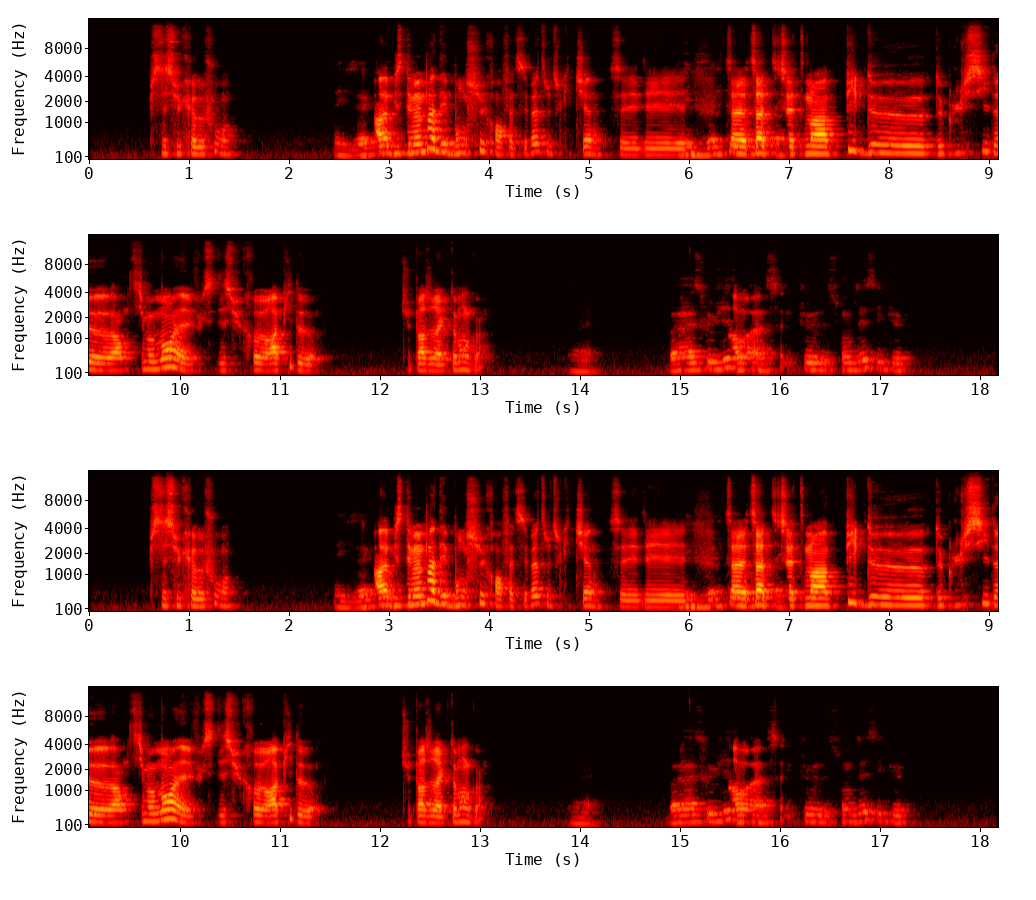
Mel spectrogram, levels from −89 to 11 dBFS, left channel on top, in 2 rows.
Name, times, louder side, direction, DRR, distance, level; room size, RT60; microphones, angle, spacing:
voice 1, 0.6-1.4 2.9-6.0 6.4-11.4 12.2-13.0 15.5-15.8, right 1 dB, 15° right, 7 dB, 0.7 m, -31 dB
voice 2, 2.4-3.1 5.9-7.0 13.9-14.1 14.8-17.2, left 2 dB, 85° left, 3 dB, 2.7 m, -42 dB
10.5 x 7.2 x 2.7 m, 0.31 s
head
